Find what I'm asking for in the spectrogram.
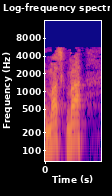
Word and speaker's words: Moskva: Also in league with number 1, the story of the conduct of the war, the Musk, is it, how do we pronounce it? The Moskva is the Russian flagship.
